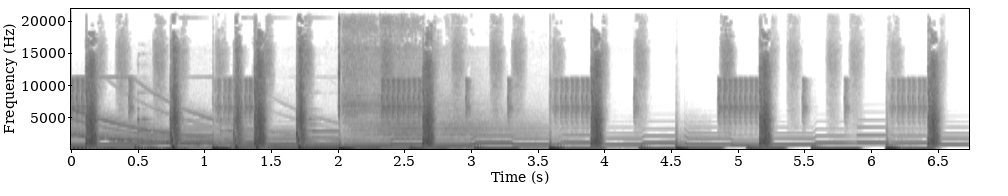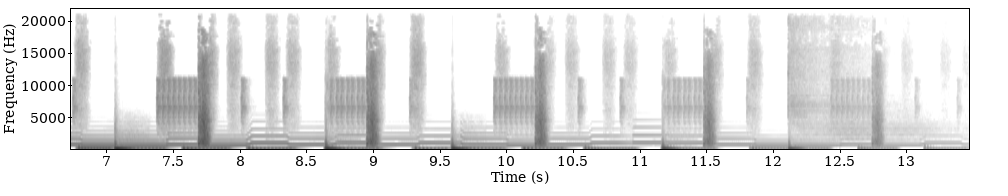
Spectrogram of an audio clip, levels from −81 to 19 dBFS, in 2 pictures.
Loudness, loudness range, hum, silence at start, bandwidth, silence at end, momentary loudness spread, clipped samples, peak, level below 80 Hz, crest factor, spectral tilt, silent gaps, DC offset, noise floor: -14 LUFS; 12 LU; none; 0 s; over 20 kHz; 0.65 s; 18 LU; under 0.1%; 0 dBFS; -16 dBFS; 14 dB; -4 dB/octave; none; under 0.1%; -45 dBFS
